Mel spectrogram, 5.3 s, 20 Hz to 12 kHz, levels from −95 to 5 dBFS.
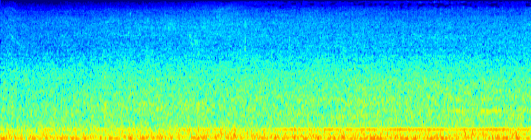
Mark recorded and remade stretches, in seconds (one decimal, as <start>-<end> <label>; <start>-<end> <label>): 0.0-5.3 recorded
